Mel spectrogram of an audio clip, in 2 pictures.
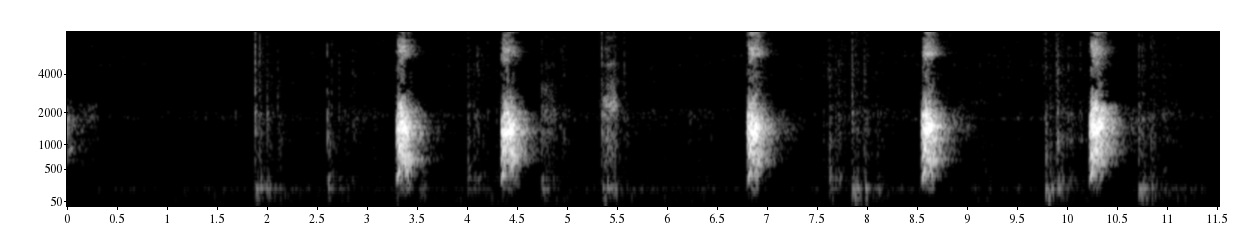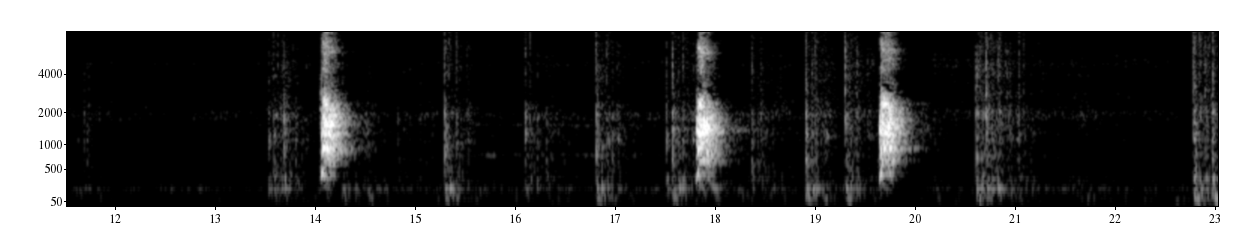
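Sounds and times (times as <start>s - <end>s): dog barking: 3.3s - 3.7s, 4.3s - 4.8s, 6.8s - 7.2s, 8.5s - 9.0s, 10.2s - 10.7s, 14.0s - 14.5s, 17.8s - 18.2s, 19.6s - 20.1s.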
